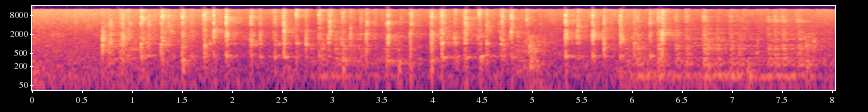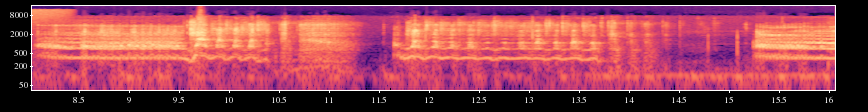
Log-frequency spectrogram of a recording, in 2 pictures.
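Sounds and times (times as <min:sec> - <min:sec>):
animal clicks and taps: 0:00.7 - 0:08.1
dog whining growl: 0:08.1 - 0:14.4, 0:15.2 - 0:16.0.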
